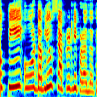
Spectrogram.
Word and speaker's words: POW: कैसे, examples, POW, इसको आप POW अलग-अलग ही पढ़ेंगे क्योंकि आप इसको पो नहीं पढ़ सकते, दैट विल बी रॉन्ग। हम इसको पढ़ेंगे प्रिजनर्स ऑफ वॉर, तो POW सेपरेटली पढ़ा जाता है, POW।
